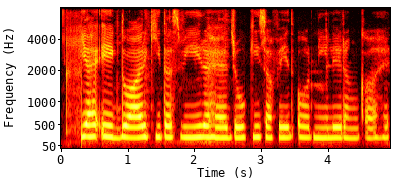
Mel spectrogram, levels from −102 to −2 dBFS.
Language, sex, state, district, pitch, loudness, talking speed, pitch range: Hindi, female, Jharkhand, Sahebganj, 230 Hz, -22 LUFS, 170 wpm, 225-240 Hz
